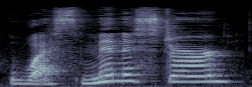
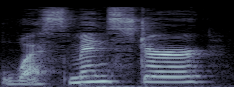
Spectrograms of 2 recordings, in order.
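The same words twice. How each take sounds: First: It is said the way foreigners often say it. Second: It is said the local British way. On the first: The speaker calls it wrong. "not Westminster" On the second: The speaker calls it right. "including Westminster"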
